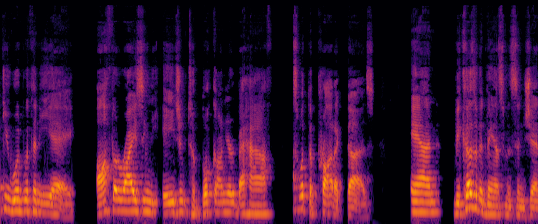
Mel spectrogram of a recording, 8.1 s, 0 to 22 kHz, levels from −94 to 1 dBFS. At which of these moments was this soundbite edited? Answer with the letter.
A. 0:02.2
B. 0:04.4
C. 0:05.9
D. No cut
B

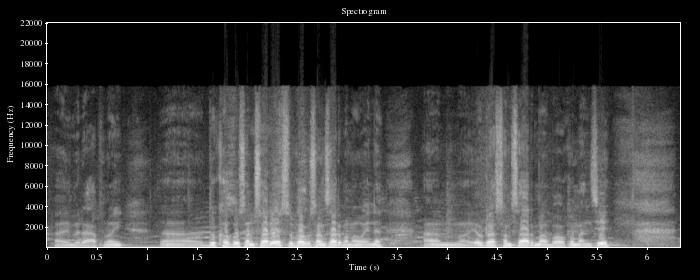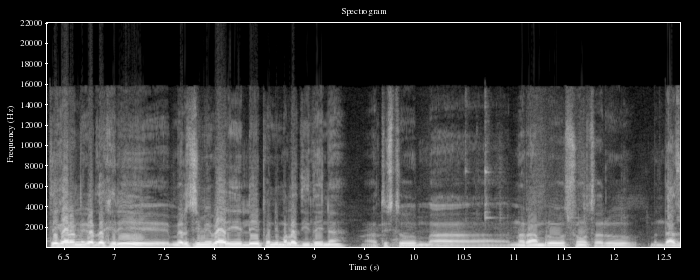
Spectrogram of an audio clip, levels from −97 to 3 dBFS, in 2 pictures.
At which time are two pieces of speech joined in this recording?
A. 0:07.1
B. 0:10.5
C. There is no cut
C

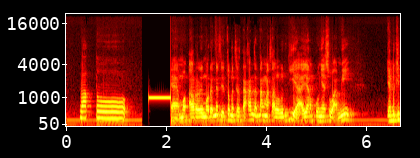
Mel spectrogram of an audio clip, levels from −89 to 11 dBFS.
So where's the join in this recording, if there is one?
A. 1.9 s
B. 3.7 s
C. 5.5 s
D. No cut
A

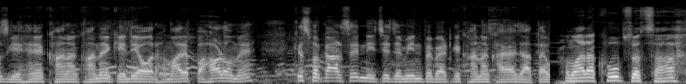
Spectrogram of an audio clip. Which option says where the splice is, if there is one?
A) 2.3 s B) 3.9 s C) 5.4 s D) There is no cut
C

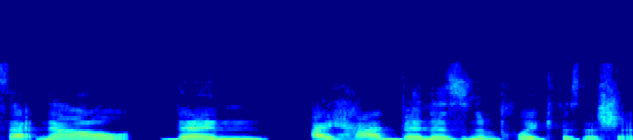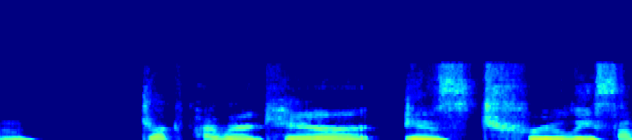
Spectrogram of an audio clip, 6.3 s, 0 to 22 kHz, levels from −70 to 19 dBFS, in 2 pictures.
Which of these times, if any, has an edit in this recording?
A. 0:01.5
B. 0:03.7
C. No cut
B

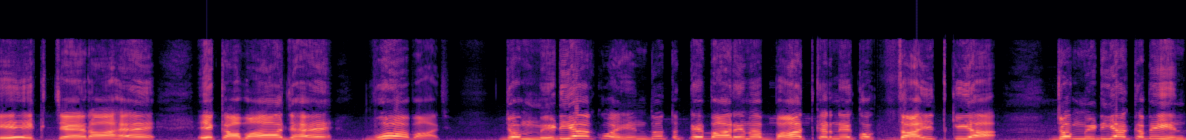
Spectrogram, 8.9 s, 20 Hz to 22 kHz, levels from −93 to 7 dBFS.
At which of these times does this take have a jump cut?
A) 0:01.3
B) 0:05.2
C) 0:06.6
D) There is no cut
C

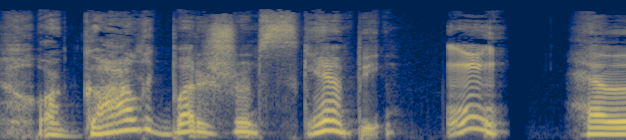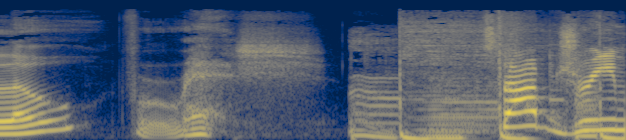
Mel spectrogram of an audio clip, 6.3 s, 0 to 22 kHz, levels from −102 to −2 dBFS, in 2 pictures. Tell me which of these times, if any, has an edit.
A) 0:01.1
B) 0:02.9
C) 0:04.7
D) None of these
D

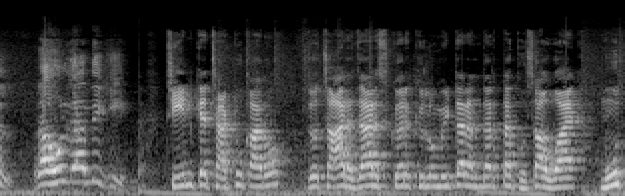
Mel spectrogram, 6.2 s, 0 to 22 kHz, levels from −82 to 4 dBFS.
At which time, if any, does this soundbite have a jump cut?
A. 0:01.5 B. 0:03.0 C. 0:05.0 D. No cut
A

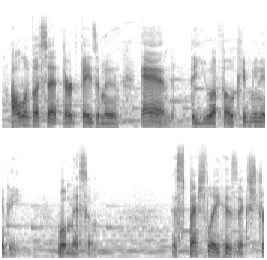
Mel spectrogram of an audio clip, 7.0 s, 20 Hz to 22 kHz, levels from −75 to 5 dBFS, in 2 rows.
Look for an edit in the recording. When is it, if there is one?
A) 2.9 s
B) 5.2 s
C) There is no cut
A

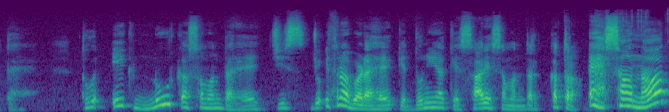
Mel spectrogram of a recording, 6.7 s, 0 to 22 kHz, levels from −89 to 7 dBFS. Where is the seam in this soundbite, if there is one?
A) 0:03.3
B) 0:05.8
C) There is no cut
B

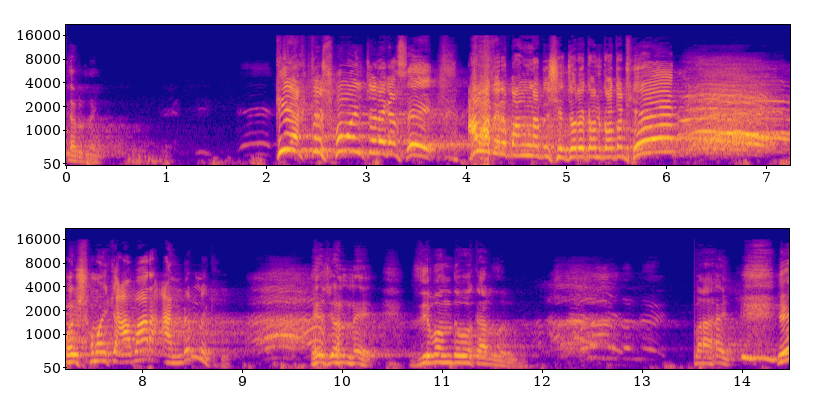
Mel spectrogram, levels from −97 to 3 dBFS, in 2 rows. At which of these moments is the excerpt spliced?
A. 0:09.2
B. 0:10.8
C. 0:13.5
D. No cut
C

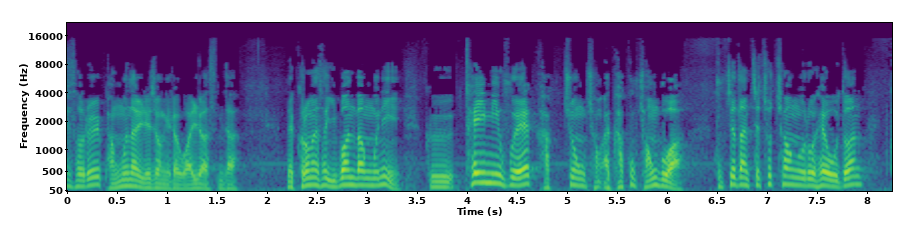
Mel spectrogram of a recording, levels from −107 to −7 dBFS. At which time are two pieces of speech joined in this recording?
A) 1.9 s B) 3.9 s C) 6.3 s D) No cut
A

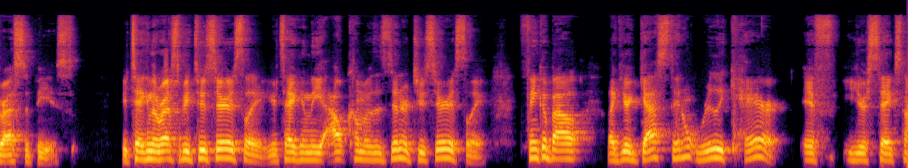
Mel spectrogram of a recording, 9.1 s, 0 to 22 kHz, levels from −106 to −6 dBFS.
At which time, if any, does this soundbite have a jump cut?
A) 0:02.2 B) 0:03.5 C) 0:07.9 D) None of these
C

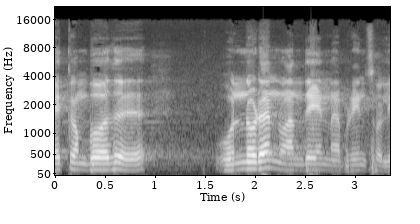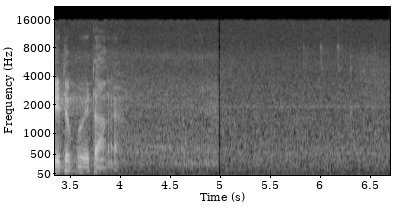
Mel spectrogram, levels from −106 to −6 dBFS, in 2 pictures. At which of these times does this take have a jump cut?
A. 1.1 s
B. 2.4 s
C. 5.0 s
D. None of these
C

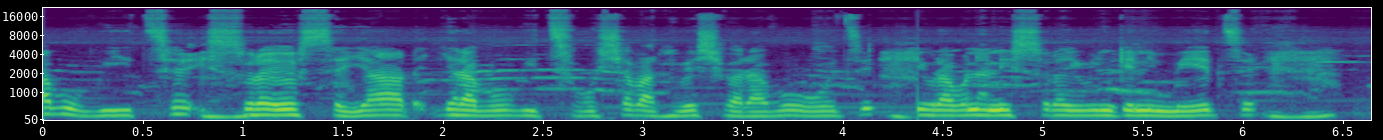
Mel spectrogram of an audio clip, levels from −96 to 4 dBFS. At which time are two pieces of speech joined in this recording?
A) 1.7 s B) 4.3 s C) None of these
B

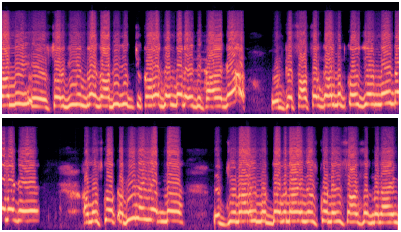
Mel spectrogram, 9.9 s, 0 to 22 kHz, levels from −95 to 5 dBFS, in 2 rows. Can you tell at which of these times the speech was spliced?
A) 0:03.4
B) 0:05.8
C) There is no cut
B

